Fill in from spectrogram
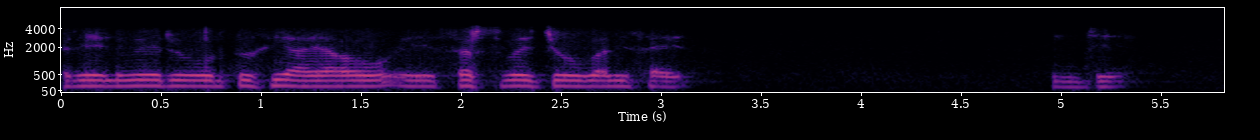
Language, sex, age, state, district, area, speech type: Dogri, male, 18-30, Jammu and Kashmir, Reasi, rural, conversation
